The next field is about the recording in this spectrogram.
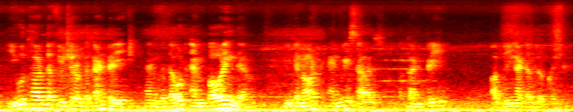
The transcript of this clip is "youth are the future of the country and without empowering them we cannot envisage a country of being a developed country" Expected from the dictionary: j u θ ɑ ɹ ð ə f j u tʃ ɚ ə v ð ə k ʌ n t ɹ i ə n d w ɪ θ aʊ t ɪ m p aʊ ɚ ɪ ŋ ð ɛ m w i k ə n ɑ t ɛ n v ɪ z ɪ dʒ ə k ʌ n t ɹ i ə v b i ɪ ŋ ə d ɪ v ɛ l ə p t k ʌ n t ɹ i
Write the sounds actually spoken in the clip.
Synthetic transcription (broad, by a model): j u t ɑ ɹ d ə f j u tʃ ɚ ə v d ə k ʌ n t ɹ i ə n d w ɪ t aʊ t ɪ m p aʊ ɚ ɪ ŋ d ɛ m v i k ə n ɑ t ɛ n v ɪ s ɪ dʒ ə k ʌ n t ɹ i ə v b i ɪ ŋ ə d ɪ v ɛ l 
